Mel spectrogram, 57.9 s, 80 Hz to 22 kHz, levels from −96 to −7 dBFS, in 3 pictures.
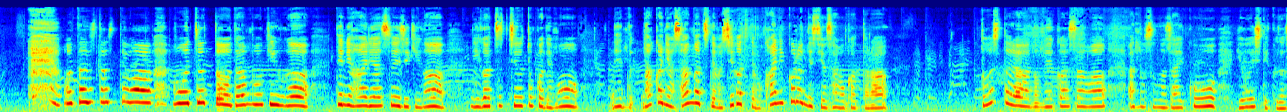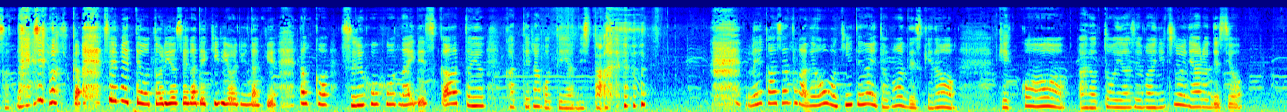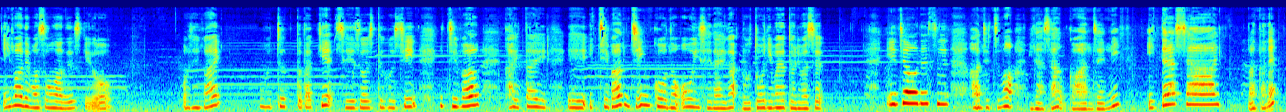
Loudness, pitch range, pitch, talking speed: -22 LUFS, 245-360 Hz, 295 Hz, 270 characters per minute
